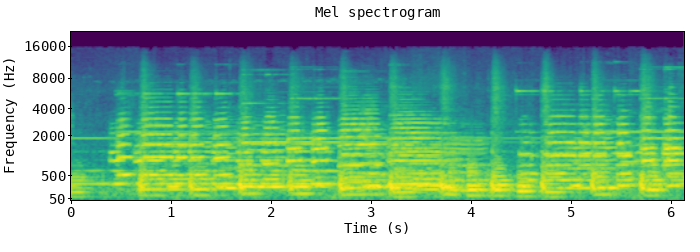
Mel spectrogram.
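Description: Brass band playing a tune in several parts, with trumpets over lower brass.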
